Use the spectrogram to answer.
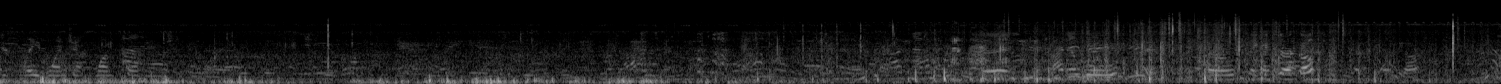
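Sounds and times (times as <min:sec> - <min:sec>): people talking: 0:00.0 - 0:15.0
horse hoofbeats on sand: 0:07.6 - 0:14.5.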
